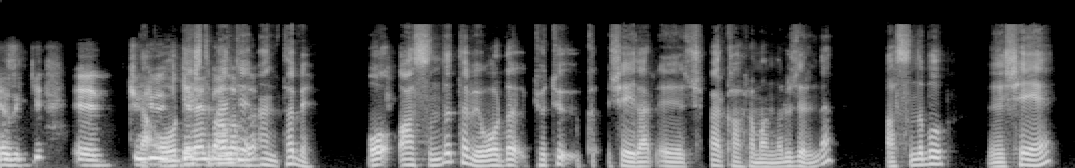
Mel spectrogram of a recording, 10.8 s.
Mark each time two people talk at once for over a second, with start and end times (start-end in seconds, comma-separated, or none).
1.4-2.7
